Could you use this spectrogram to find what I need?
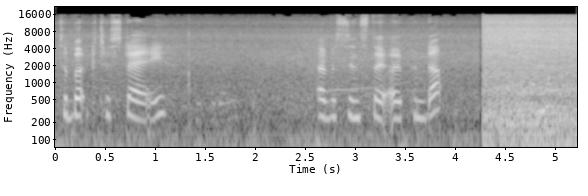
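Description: A young woman talks calmly, close to the microphone.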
